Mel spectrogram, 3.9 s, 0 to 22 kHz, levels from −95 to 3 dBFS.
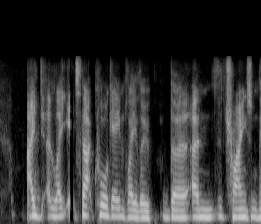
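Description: Between 1.04 and 1.12 s, right after "I like", radio errors corrupted a short run of AMR wideband speech frames. The decoder rejected them and filled the gap by reusing its last good pitch and vocal tract settings at falling gain. About 60 ms went missing, which fits three consecutive frames. These lost AMR speech frames sound like a brief smeared, fading stretch that sinks quickly toward silence before the voice returns, momentarily weak, on "that core gameplay loop".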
